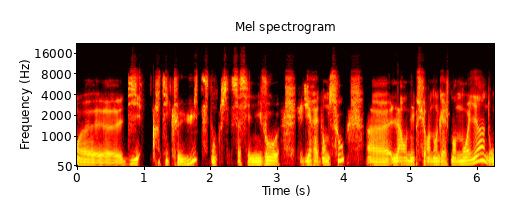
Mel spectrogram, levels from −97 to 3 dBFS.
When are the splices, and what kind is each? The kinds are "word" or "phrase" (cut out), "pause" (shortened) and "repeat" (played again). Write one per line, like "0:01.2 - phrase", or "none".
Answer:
0:05.1 - word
